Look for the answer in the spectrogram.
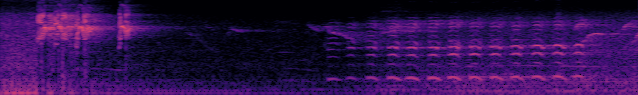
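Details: Lory, local name nuri, its call likened to a kuntilanak ghost: a loud shrill screech, then a pause, then a steady trill of nasal, harmonic notes repeated about six times per second.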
